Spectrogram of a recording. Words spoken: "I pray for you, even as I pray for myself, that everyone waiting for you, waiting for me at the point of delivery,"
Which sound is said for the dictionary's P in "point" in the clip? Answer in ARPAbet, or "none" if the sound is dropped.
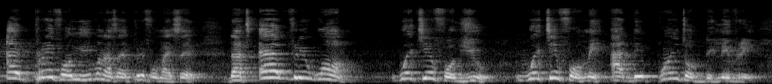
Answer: P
